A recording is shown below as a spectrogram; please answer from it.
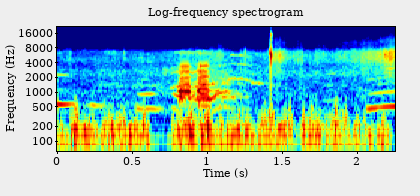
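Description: A baby's high-pitched squeals and babble, sliding up and down in pitch and loudest about a second in, with a short click near the end.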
